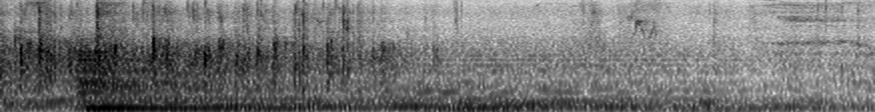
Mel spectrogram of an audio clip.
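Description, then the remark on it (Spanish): An audience applauds for the Lord in a burst of clapping that swells early and then fades, with sustained keyboard or organ chords continuing underneath. “Denle un aplauso al Señor y tome asiento.”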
